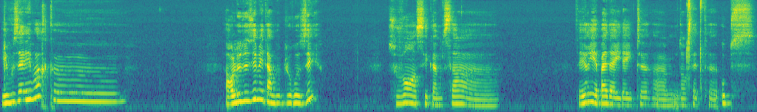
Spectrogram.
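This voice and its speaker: A woman talks casually to her viewers, reviewing makeup as she goes. She repeats words often and fills her pauses with fillers. Her voice sits at an ordinary middle pitch. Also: warm tone, slight background noise. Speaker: beauty vlogger. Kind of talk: casual product review chat.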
